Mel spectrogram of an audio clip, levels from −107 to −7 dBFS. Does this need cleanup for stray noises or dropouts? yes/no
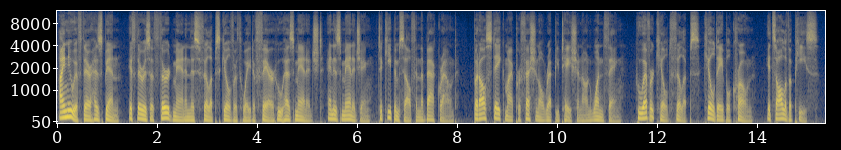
no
